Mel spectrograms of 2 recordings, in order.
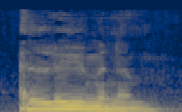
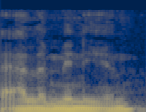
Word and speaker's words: aluminium: Aluminum. We say aluminium, you say aluminum.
